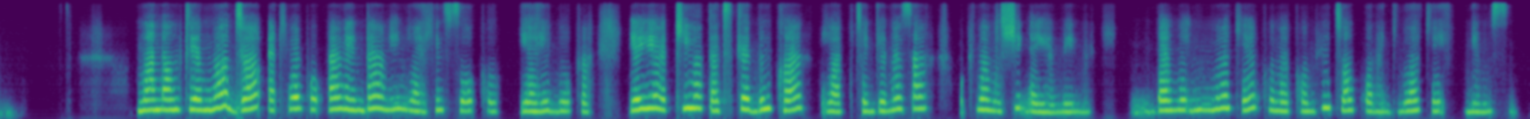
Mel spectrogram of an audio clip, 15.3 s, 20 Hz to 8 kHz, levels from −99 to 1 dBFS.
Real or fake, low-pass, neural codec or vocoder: fake; 7.2 kHz; codec, 16 kHz, 0.5 kbps, FreqCodec, smaller model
